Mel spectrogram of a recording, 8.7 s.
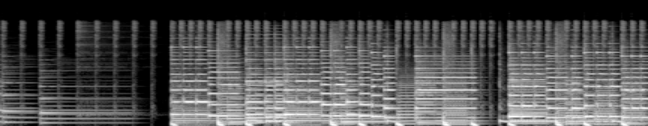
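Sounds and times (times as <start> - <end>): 
recorder playing a baiao: 2.3 - 8.6.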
